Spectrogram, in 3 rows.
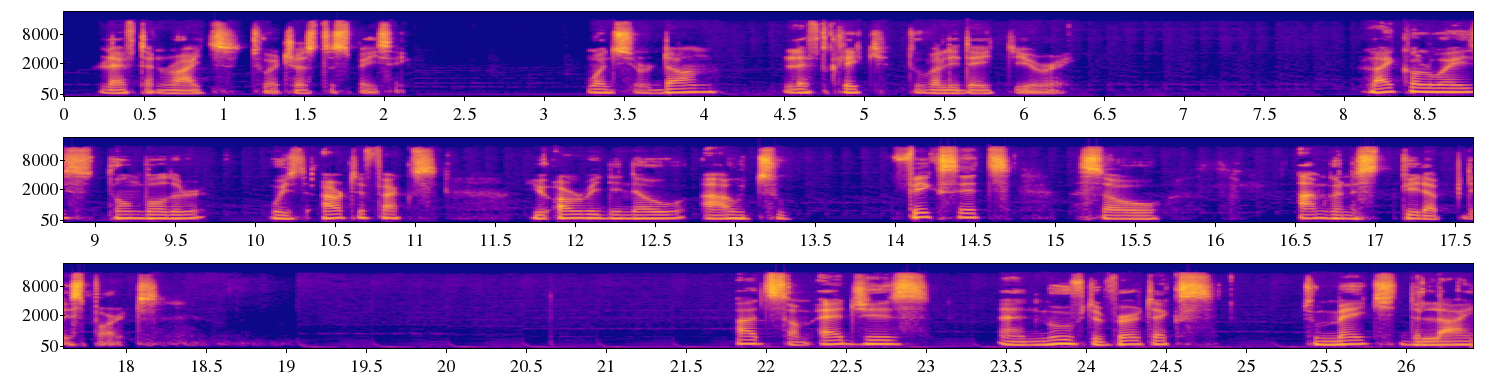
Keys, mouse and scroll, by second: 7.3 middle click, 9.9 scroll up 2, 10.3 middle click, 11.3-12.1 scroll down 3, 11.8 middle click, 13.1 f, 14.1 middle click, 14.3-15.7 scroll up 3, 14.5 shift+middle click, 16.4-17.6 scroll down 4, 17.0 middle click, 17.8-18.5 scroll down 1, 18.5 click, 19.0 click, 19.3 click, 20.4 shift+middle click, 21.6 Tab, 22.7 click, 23.8 g.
